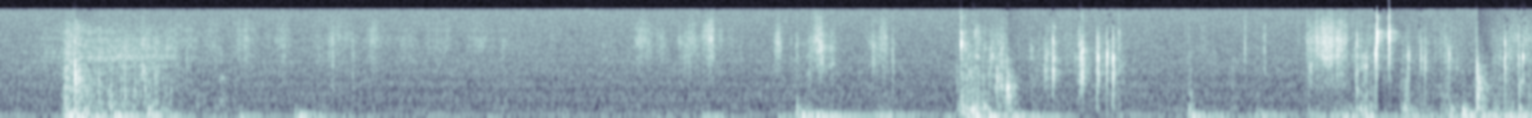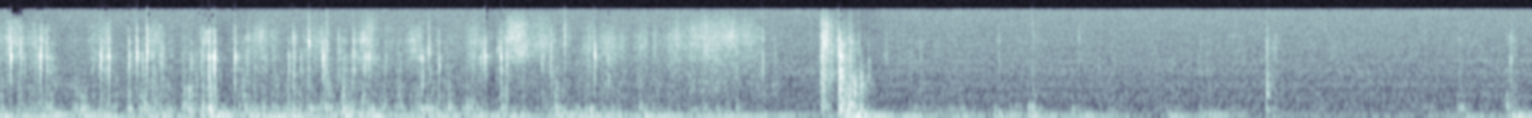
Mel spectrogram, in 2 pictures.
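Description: Screwdriver turning the small cover screws of a Walbro chainsaw carburettor, with irregular metal clicks and scrapes and the rustle of work gloves handling the part. There is a dense run of small clicks in the middle and a sharper knock near the end.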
